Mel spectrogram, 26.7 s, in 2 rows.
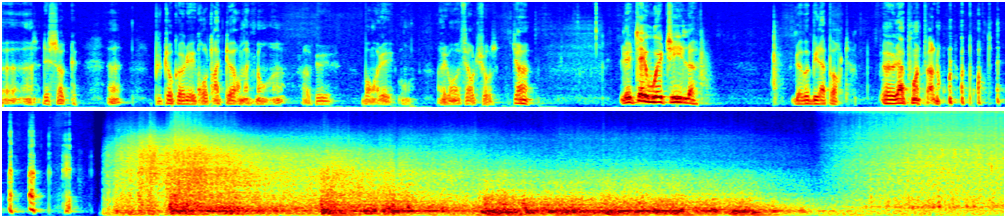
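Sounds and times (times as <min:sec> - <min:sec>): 
speech: 0:00.6 - 0:07.2, 0:08.2 - 0:09.4, 0:10.6 - 0:12.9, 0:13.7 - 0:14.4
laughter: 0:12.1 - 0:14.4
rain: 0:14.7 - 0:26.7
thunder: 0:14.7 - 0:26.7.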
